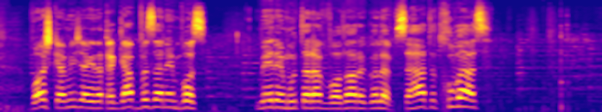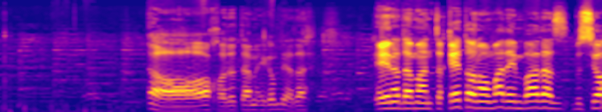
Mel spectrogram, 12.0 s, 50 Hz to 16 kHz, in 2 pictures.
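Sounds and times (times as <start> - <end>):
faint background music: 0.0 - 12.0
footsteps on loose soil: 1.6 - 3.6, 4.5 - 7.4.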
